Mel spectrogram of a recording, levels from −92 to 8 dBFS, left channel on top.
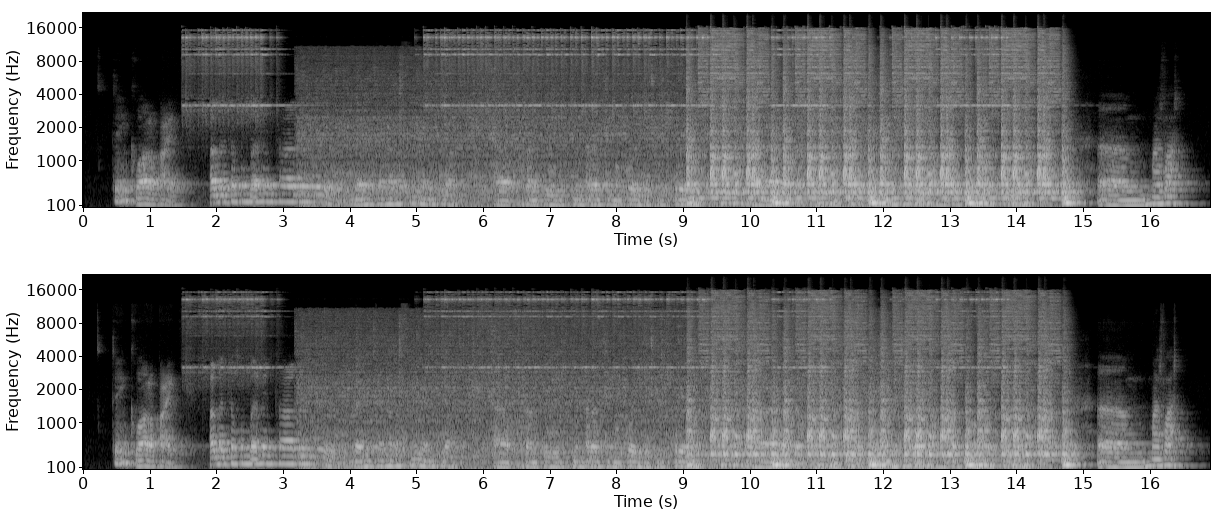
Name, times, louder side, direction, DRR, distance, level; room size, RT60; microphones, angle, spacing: voice 1, 0.4-1.4 1.9-16.4, right 1 dB, 75° right, 4 dB, 0.5 m, -27 dB
sound 1, 1.5-3.2 5.0-9.7 10.2-11.8 12.1-14.6, left 5 dB, 25° left, 0.4 m, -31 dB
sound 2, 3.2-12.8, equal, 20° right, 0.7 m, -33 dB
sound 3, 9.0-14.8, left 1 dB, 75° left, 1.2 m, -19 dB
4.0 x 2.8 x 2.9 m, 0.75 s
head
